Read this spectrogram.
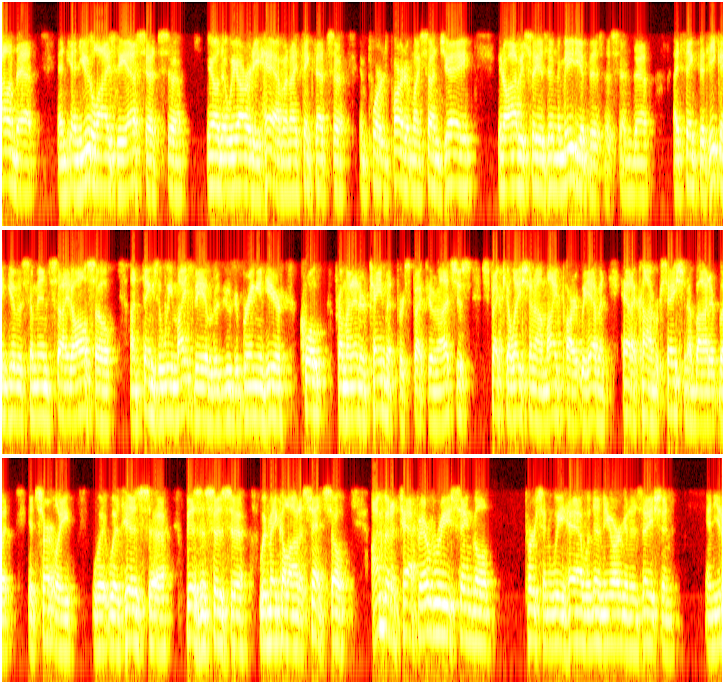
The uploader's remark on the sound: call into the … Podcast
